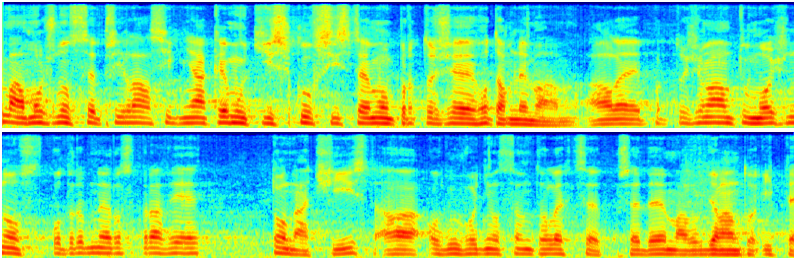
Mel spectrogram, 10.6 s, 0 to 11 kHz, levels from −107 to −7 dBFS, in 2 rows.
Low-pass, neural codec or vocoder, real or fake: 9.9 kHz; vocoder, 22.05 kHz, 80 mel bands, WaveNeXt; fake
